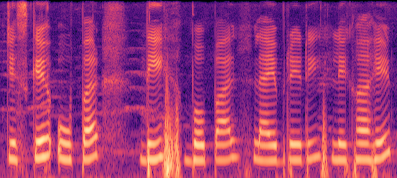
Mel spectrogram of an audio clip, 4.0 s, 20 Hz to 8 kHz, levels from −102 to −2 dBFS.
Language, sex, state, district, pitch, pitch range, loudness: Hindi, female, Madhya Pradesh, Bhopal, 235 Hz, 230-255 Hz, -16 LUFS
